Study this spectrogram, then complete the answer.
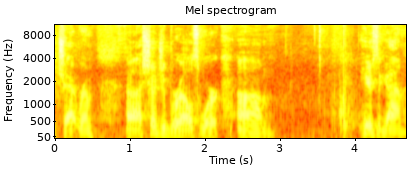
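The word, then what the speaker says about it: Baril: And it's pronounced Burrell.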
